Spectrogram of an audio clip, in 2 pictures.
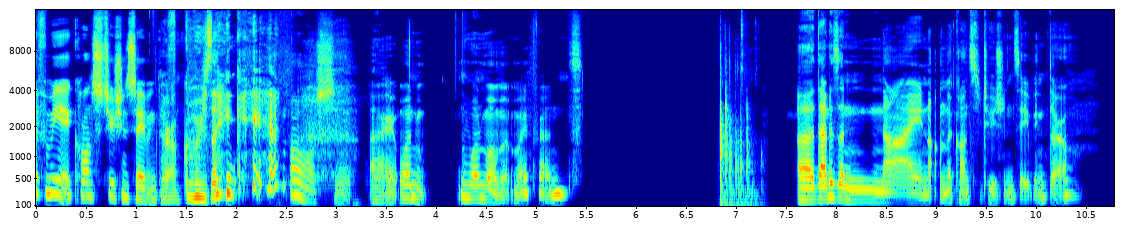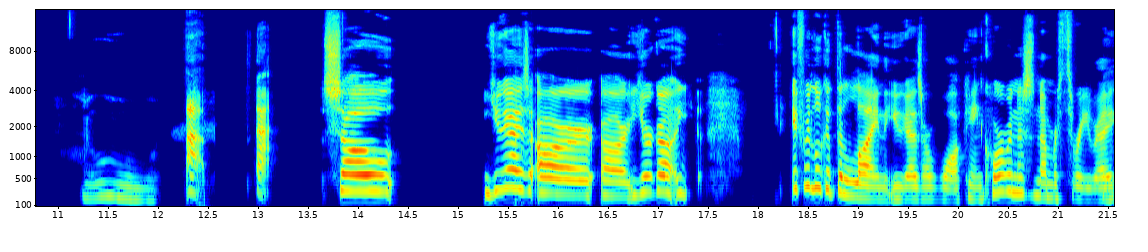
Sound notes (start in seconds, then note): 1.5 laughing nervously; 6.8 dice clunks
